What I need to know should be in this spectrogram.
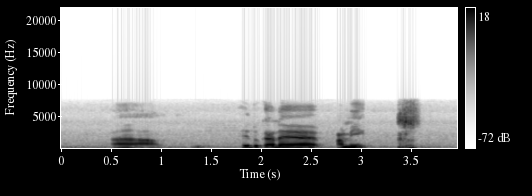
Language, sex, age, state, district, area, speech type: Assamese, male, 45-60, Assam, Lakhimpur, rural, spontaneous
